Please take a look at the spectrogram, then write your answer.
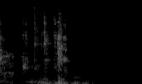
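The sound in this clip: Someone types a note on a computer keyboard in a short burst of quick key clicks lasting under a second, then stops abruptly into silence.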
